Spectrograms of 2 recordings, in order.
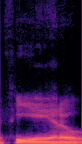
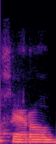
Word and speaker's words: Viero: Ada E-nya, dibacanya Viero gitu, atau Viro aja. Fiero bisa, Vero bisa. Oh, Vero, Viero atau Vero gitu ya.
